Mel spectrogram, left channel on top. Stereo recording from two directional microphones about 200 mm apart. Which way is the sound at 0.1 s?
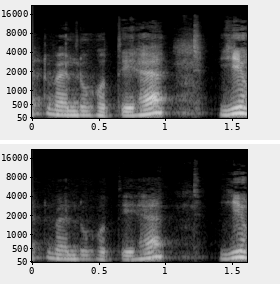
35° left (ahead or behind).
